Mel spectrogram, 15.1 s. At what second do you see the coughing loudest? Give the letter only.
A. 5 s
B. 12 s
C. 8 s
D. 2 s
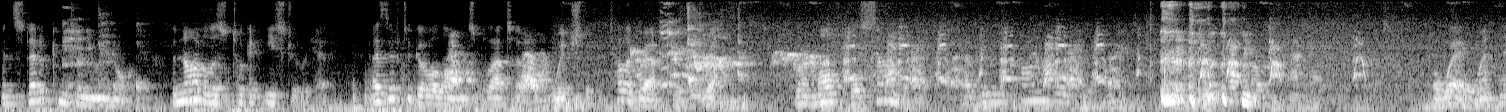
B.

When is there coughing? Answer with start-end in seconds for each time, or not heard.
0.6-2.2, 6.6-7.5, 11.6-12.6.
